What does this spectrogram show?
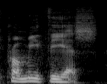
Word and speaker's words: Prometheus: ago and now I can't remember how it's pronounced which I I swear it's Prometheus there we go that's the word but with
